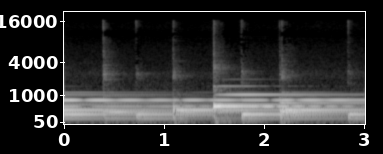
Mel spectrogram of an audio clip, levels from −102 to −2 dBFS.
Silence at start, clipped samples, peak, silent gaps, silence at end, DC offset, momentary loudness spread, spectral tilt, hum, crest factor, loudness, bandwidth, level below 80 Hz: 0 s; under 0.1%; -12 dBFS; none; 0 s; under 0.1%; 9 LU; -9 dB/octave; none; 16 dB; -28 LUFS; 16 kHz; -64 dBFS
